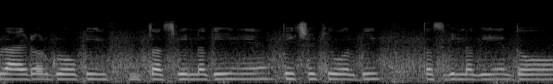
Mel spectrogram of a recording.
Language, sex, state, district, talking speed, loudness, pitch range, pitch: Hindi, female, Jharkhand, Jamtara, 130 wpm, -30 LUFS, 235-250 Hz, 240 Hz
